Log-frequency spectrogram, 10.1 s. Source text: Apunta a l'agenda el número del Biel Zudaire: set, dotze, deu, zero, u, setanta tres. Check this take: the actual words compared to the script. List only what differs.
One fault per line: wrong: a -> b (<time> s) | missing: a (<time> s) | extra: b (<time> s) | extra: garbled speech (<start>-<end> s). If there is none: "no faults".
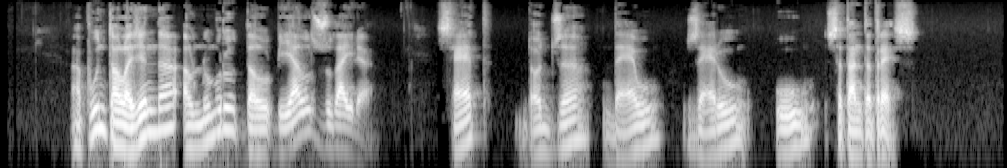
no faults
